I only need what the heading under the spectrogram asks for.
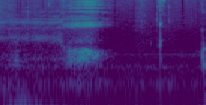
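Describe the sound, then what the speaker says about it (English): A person yawning, a breathy drawn-out inhale swelling to a peak and fading, fairly faint and close, followed by a couple of small mouth clicks. "I'm going to yawn"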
